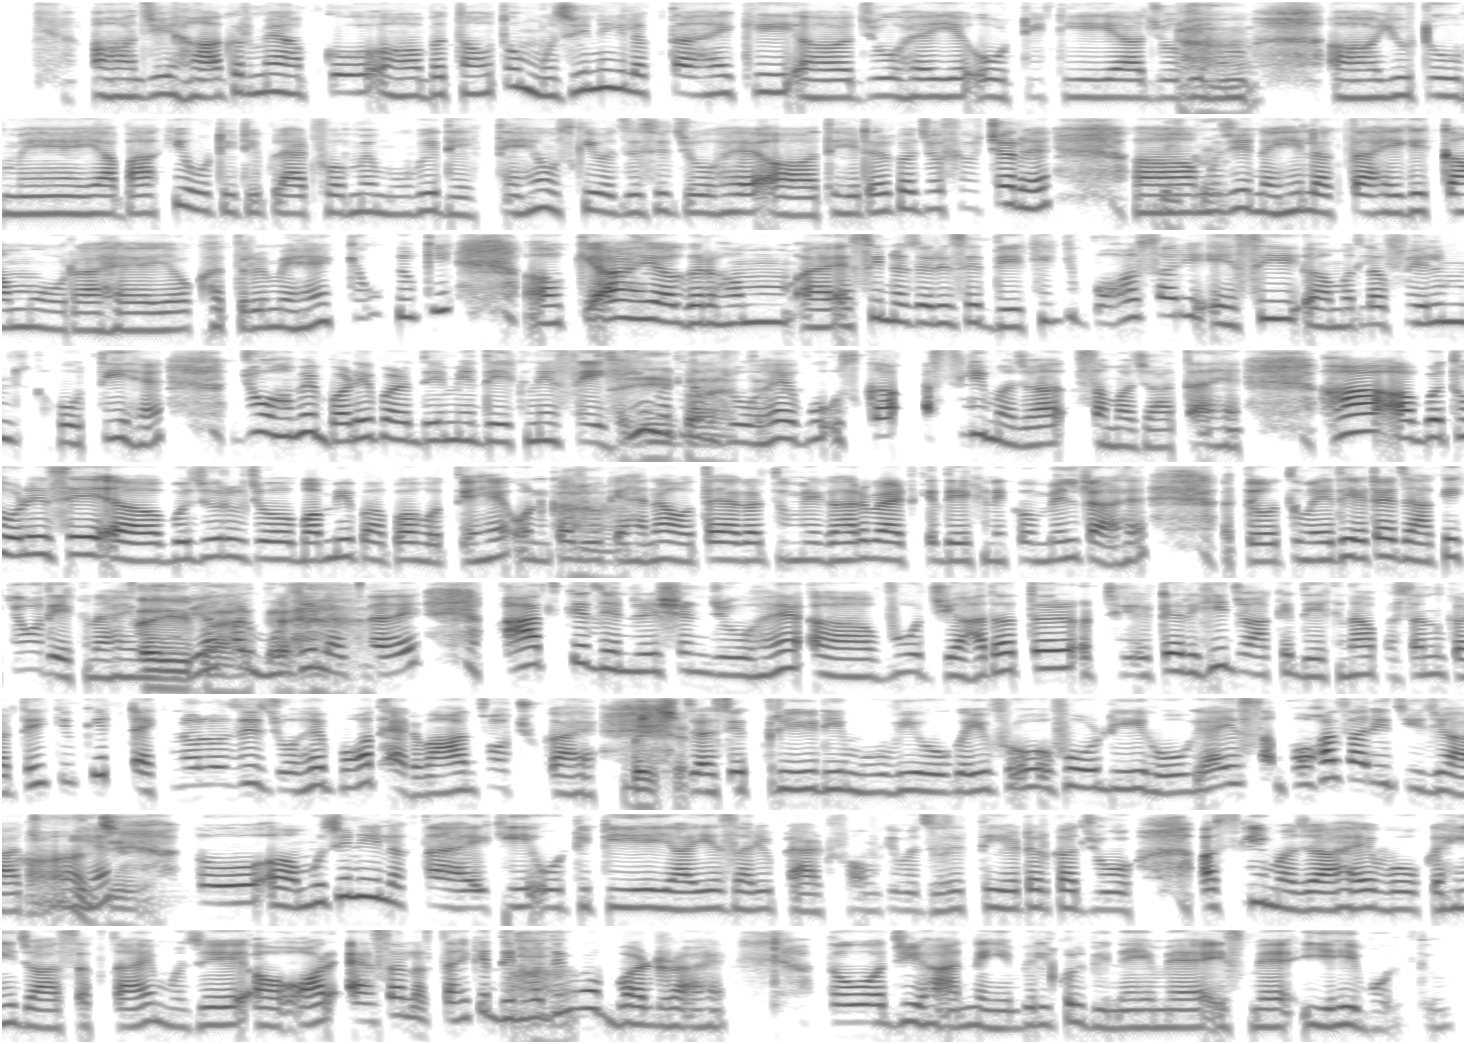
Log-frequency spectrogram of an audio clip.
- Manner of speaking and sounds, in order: in English: "ओटीटी"; in English: "ओटीटी प्लेटफ़ॉर्म"; in English: "मूवी"; in English: "थिएटर"; in English: "फ़्यूचर"; in English: "फ़िल्म"; in English: "थिएटर"; chuckle; in English: "जनरेशन"; in English: "थिएटर"; in English: "टेक्नोलॉजीज़"; in English: "एडवांस"; other background noise; in English: "मूवी"; in English: "ओटीटी"; in English: "प्लेटफ़ॉर्म"; in English: "थिएटर"
- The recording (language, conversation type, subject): Hindi, podcast, आप थिएटर में फिल्म देखना पसंद करेंगे या घर पर?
